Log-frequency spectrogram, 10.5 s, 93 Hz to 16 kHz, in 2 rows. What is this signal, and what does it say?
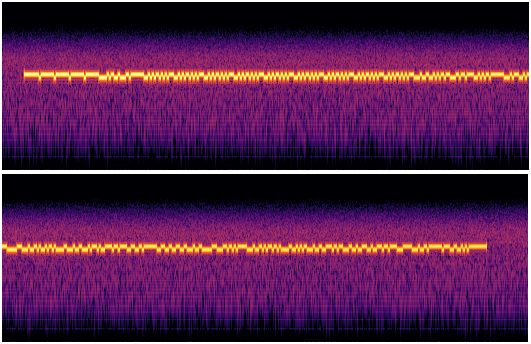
RTTY (50 baud, 170 Hz shift), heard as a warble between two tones, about 1650 Hz centre. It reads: RYRYRYRYRYRYRYRYRY RA4HGT DE HB8II TNX FER CALL. UR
